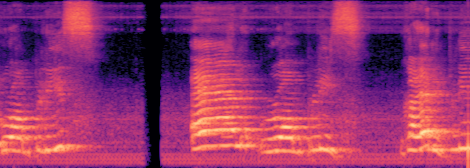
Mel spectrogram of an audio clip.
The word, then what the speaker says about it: remplissent: We don't pronounce the ENT. So we say ils remplissent.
